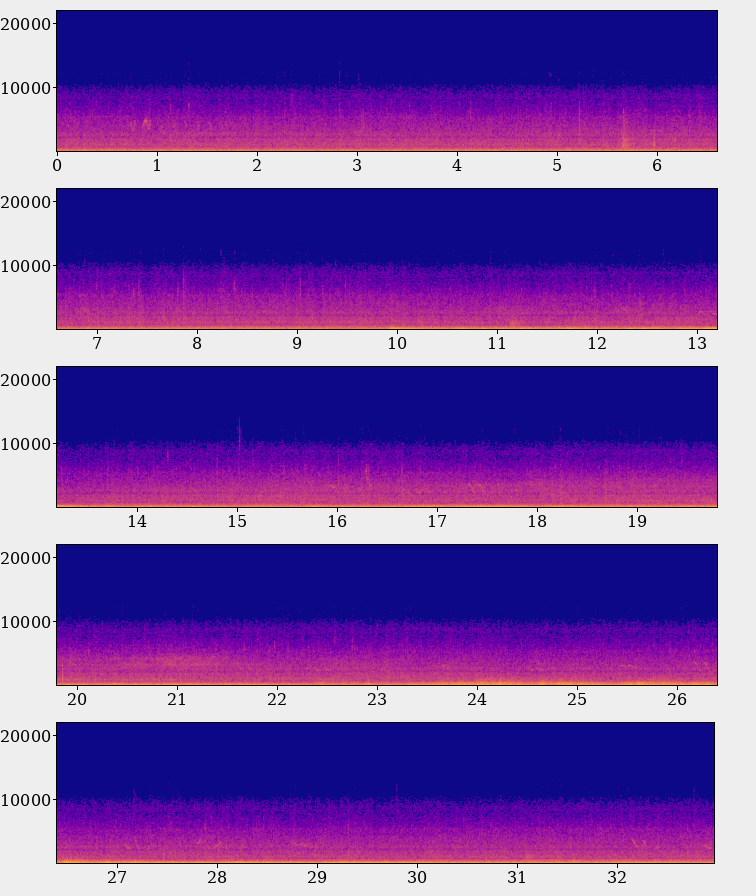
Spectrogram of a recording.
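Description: Thunder over steady rain. A deep rumble starts suddenly about a third of the way in, rolls on with uneven swells, and builds again near the end.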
